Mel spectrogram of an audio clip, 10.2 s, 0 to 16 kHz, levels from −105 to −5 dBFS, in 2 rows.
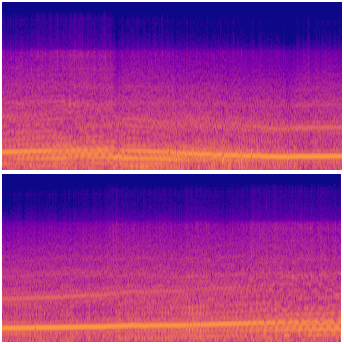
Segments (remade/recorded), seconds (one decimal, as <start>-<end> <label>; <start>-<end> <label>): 0.0-10.2 recorded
